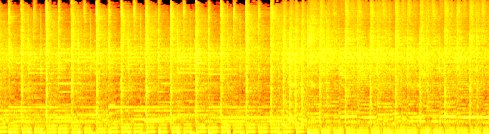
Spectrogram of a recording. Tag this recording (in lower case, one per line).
music
theme music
